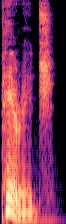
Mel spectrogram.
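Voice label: "peerage", English, British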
